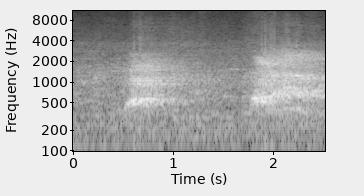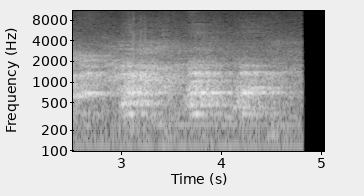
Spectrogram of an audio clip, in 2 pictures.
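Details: Barking dog recorded 27 December 2019: a series of loud, whiny, tonal barks that slide upward, four or five in about five seconds, the later ones choppy and clustered, over a low steady hum.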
